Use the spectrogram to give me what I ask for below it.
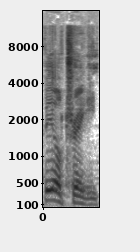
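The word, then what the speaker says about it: Pfifltriggi: Phil Triggy. I said feel Triggy.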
